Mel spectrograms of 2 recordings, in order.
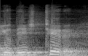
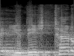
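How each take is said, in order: First: The last syllable is said as 'thir'. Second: The last syllable is said as 'thar'. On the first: The speaker calls it right. "उसे कहते हैं युधिष्ठिर।" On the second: The speaker calls it wrong. "हम इसे युधिष्ठर बोल देते हैं, युधिष्ठर ठर नहीं है।"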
